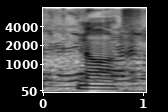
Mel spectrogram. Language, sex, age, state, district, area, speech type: Punjabi, male, 18-30, Punjab, Pathankot, rural, read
